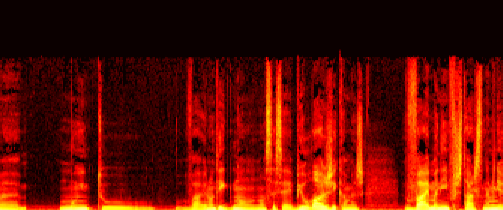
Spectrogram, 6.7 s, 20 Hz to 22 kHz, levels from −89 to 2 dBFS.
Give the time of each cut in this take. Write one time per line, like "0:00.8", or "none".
none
